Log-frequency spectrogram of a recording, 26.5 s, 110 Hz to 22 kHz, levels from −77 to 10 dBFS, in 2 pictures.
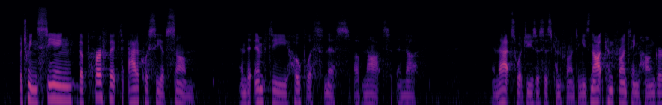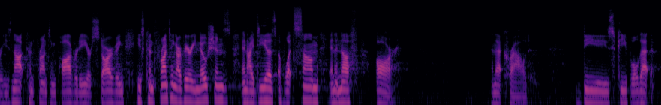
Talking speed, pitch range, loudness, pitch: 110 wpm, 100-130 Hz, -40 LUFS, 115 Hz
